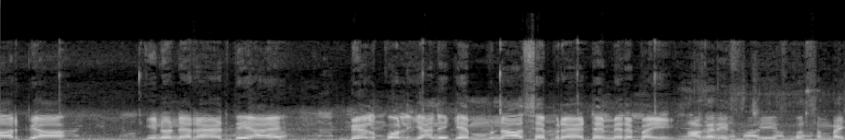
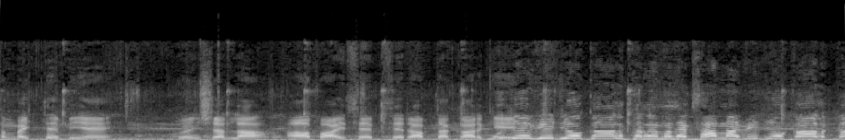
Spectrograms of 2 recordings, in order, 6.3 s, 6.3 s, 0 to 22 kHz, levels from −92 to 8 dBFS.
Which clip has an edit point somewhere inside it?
first; 1 cut; at 5.1 s

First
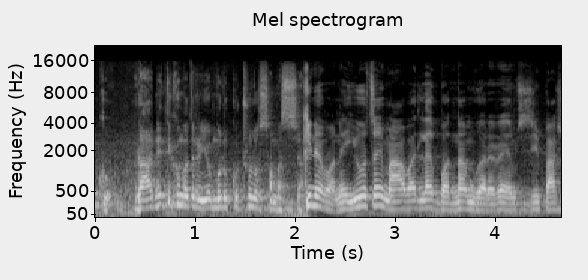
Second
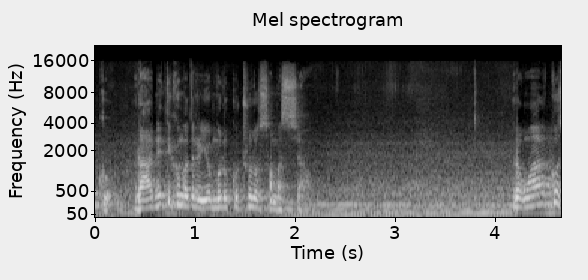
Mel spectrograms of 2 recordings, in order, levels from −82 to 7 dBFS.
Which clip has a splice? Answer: first; 1 cut; at 2.0 s

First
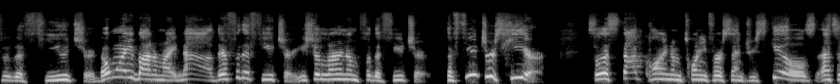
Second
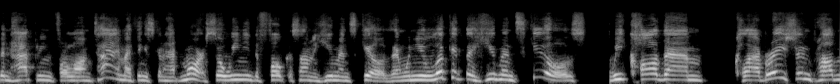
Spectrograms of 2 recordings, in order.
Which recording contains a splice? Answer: second; 2 cuts; at 6.1 s, 7.3 s

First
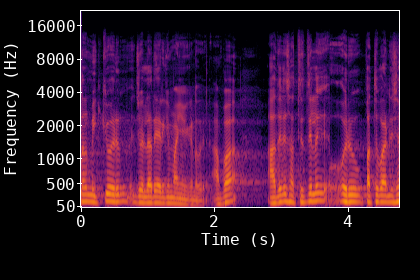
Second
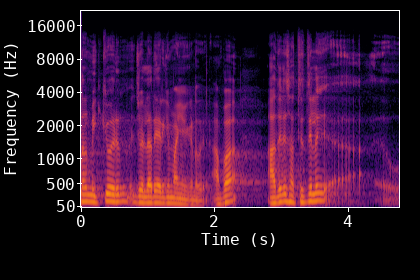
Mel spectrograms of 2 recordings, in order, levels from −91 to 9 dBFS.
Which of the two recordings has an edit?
first; 1 cut; at 3.8 s

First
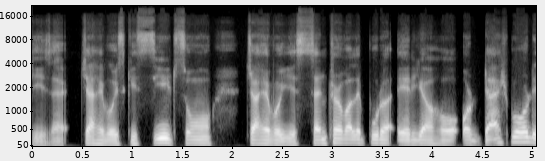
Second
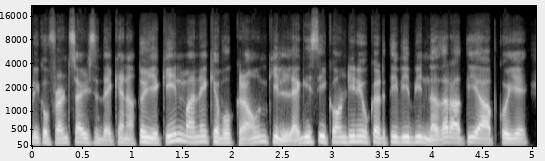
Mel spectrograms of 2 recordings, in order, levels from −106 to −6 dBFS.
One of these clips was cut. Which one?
second; 1 cut; at 1.0 s

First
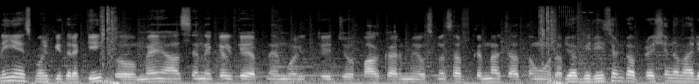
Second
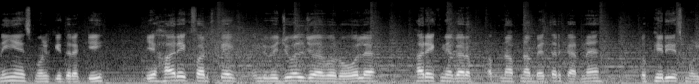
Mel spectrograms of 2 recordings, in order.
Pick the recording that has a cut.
first; 2 cuts; at 1.1 s, 5.6 s

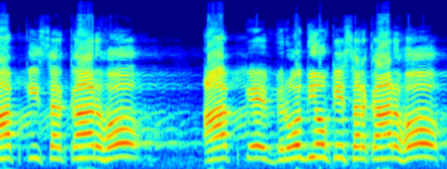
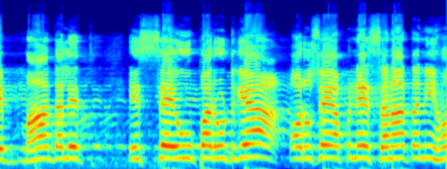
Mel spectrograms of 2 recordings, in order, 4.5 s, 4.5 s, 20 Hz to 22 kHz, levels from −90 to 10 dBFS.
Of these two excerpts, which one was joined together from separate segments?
second; 1 cut; at 2.9 s

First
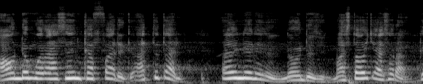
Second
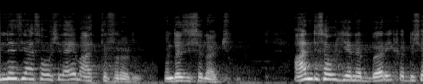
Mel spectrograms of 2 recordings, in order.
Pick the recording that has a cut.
second; 1 cut; at 1.5 s

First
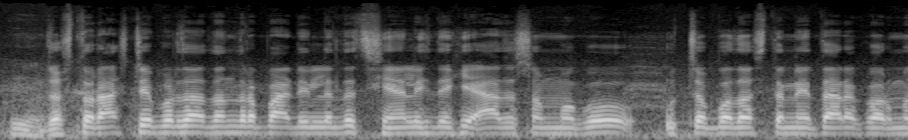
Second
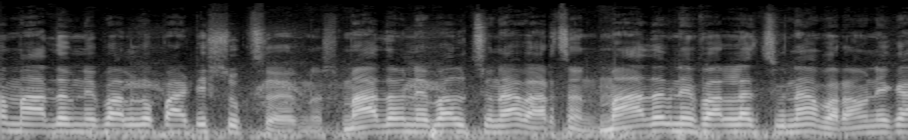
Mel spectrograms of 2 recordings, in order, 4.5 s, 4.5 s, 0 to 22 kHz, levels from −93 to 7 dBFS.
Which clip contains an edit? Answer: second; 1 cut; at 2.9 s

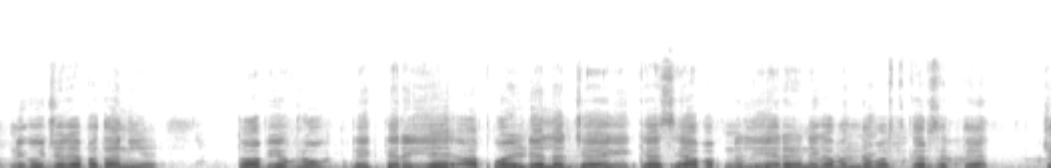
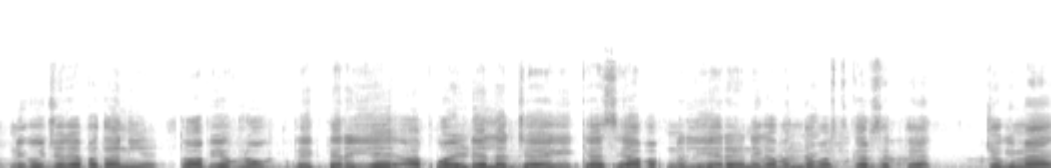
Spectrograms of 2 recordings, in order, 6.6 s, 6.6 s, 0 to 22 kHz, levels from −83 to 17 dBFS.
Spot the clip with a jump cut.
second; 1 cut; at 1.0 s

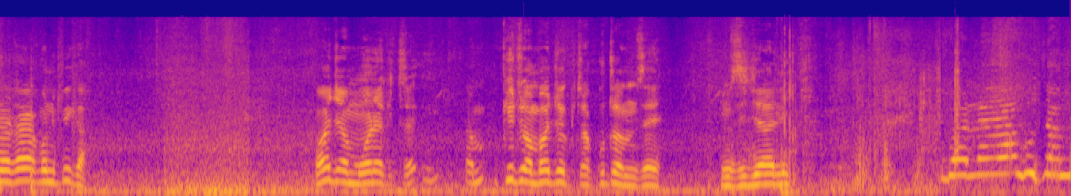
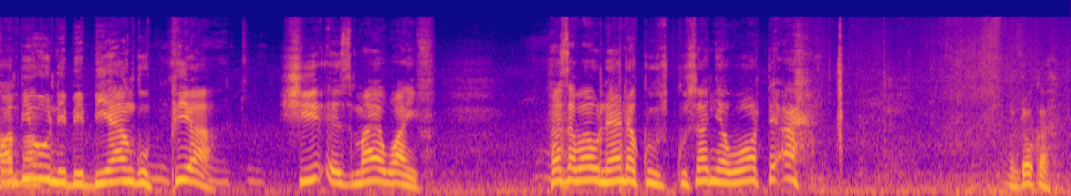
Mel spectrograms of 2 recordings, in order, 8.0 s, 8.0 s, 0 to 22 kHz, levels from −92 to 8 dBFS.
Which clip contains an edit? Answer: first; 2 cuts; at 1.2 s, 7.1 s

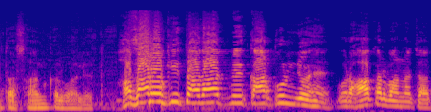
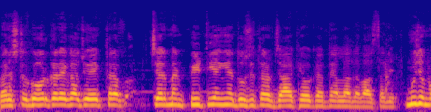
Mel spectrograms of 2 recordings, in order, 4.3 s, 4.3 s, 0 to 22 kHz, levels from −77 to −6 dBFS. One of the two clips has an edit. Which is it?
first; 2 cuts; at 1.1 s, 3.3 s

